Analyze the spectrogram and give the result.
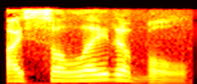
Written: isolatable

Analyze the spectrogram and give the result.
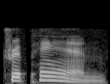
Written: trepan

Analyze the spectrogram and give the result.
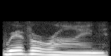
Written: riverine

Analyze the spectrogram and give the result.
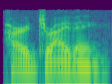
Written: hard-driving

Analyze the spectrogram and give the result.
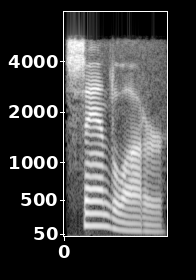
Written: sandlotter

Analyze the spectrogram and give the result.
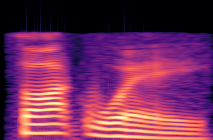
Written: thoughtway

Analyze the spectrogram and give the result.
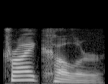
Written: tricolor

